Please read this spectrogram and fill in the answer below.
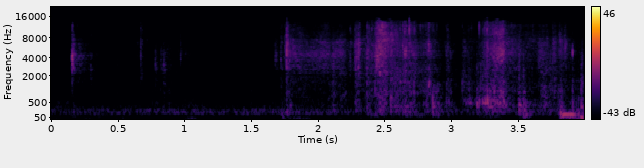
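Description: Cardboard model-kit box lid being worked open by hand: a few faint clicks, then, a little under two seconds in, cardboard rubbing and scraping as the lid slides against the box.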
